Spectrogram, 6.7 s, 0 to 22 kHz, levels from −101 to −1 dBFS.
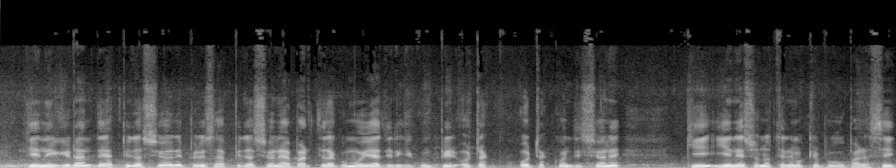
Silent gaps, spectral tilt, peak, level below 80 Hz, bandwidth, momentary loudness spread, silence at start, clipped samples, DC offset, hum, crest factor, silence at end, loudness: none; -7 dB/octave; -4 dBFS; -36 dBFS; 11.5 kHz; 8 LU; 0 s; under 0.1%; under 0.1%; none; 14 dB; 0 s; -19 LUFS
